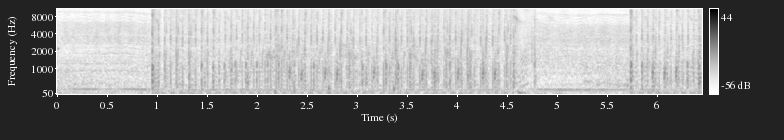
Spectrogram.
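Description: Rapid shots rattle steadily.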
